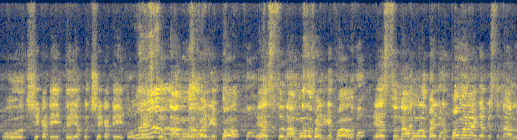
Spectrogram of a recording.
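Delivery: thundering deliverance preacher; exorcism command. Real, not acted. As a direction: drive the demon out with full force. Commands the spirit to leave.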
